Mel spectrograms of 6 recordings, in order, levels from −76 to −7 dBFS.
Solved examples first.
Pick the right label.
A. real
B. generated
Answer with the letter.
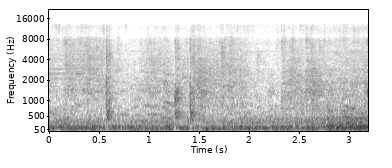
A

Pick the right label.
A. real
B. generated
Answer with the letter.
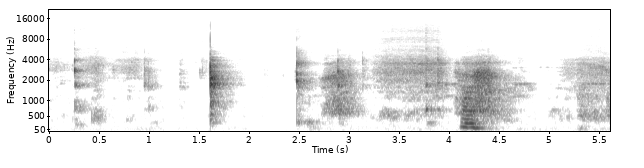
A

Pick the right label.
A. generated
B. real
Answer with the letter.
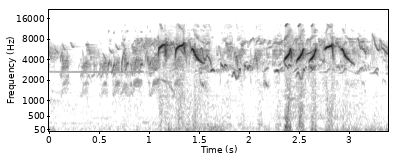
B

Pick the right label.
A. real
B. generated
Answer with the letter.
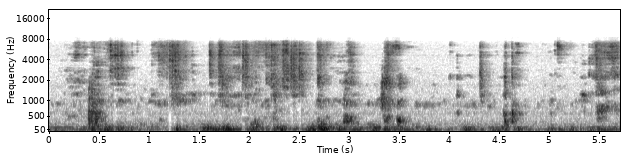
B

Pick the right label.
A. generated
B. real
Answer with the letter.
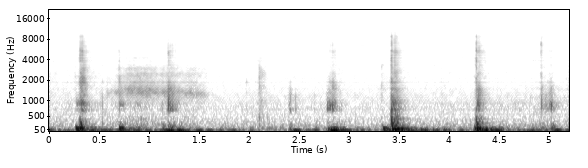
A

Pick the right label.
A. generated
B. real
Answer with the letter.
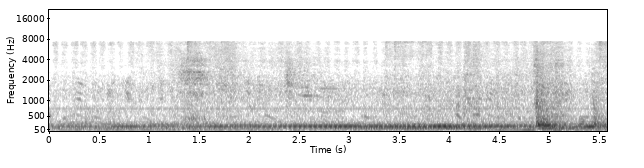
B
